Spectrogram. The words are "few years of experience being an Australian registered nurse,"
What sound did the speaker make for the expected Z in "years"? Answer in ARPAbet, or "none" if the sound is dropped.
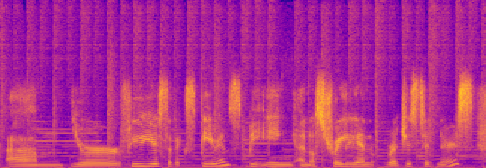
S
